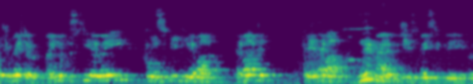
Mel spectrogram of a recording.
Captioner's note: non-english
